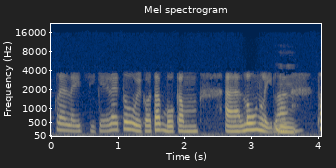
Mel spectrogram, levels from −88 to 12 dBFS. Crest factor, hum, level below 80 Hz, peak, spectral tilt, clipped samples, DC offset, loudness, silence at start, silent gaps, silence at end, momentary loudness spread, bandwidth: 16 dB; none; -50 dBFS; -4 dBFS; -8 dB/octave; under 0.1%; under 0.1%; -20 LUFS; 0.05 s; none; 0 s; 13 LU; 10.5 kHz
